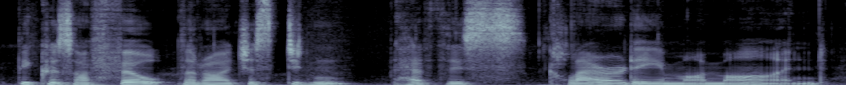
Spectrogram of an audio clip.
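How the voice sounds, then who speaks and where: A middle-aged woman, a former executive turned meditation teacher, speaking in a calm, measured and thoughtful way with frequent pauses. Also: lowish voice. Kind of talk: reflective interview talk.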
